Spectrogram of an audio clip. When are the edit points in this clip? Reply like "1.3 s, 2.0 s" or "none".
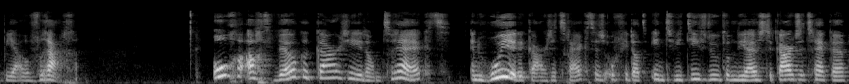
2.0 s, 4.6 s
